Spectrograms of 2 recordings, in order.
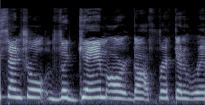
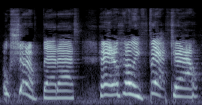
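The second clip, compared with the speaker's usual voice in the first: Cartman bickering; 5 semitones higher, 7 dB louder than usual. Acted. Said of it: "impression of Cartman".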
